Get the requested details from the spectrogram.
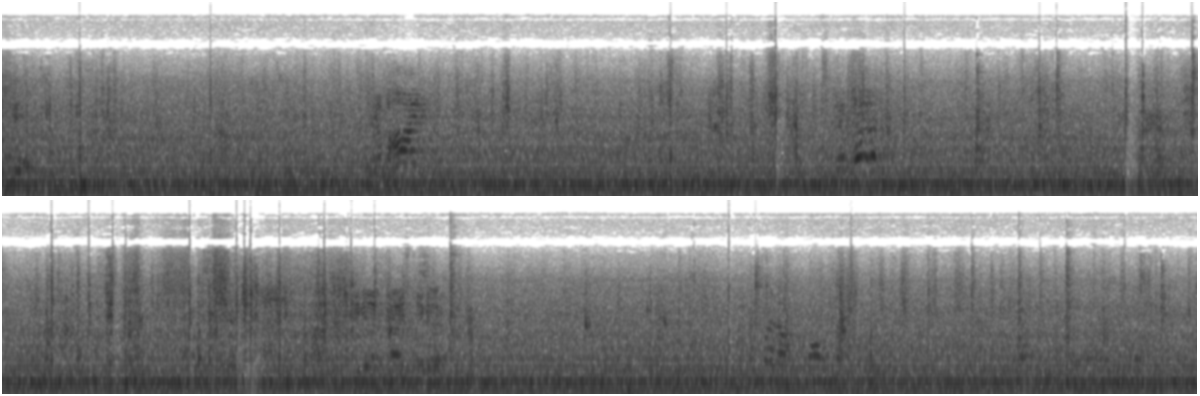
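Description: Hockey sticks clack against a ball on hard pavement.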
